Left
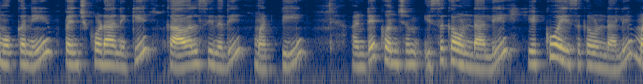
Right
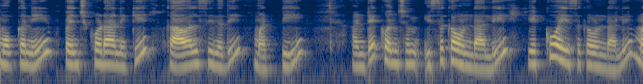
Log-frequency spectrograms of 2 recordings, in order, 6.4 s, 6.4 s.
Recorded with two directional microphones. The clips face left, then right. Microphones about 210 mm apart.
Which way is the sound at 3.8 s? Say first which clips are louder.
Right 2 dB; centre (ahead or behind).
